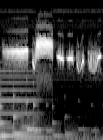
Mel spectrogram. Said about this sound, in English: Hear that? There's something small, black, and yellow buzzing in the trees. Is it a bug? A bee? No, it's a bird. A golden-cheeked warbler, to be exact. He's smaller than a sparrow, with a white belly, yellow face, and black throat.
